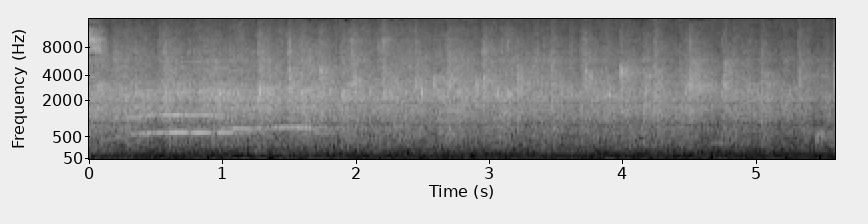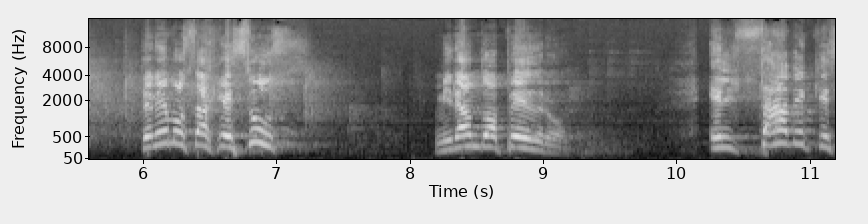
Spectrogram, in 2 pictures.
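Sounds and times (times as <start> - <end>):
audience applause: 0.0 - 6.2
speech: 6.0 - 7.1, 8.2 - 9.3, 10.2 - 11.1.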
